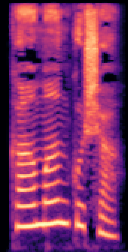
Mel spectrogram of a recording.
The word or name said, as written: ಕಾಮಾಂಕುಶ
